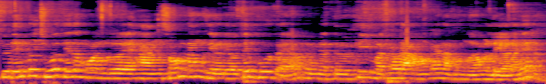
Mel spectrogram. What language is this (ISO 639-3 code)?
vie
